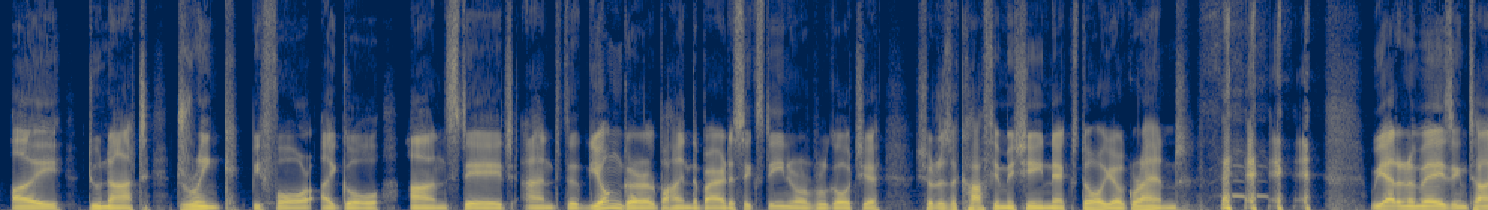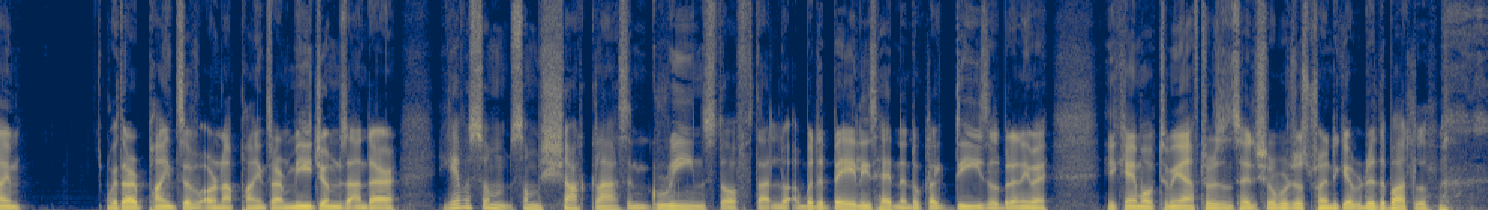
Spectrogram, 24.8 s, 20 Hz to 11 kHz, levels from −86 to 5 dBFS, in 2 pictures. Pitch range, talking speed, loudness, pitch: 95-115 Hz, 220 wpm, -16 LUFS, 105 Hz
